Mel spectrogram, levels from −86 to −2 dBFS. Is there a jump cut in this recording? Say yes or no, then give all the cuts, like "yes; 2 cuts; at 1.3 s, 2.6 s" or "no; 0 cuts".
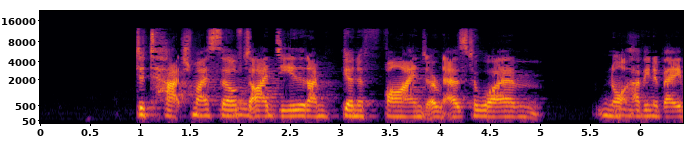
yes; 2 cuts; at 2.1 s, 4.0 s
